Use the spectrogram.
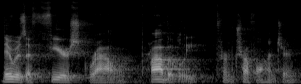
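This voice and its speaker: A man narrating a storybook aloud in an expressive, scripted read-aloud style. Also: lowish voice, normal speed, gravelly. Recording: echoey room.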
